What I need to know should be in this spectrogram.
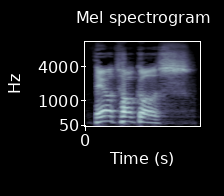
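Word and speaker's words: Theotokos: Now I would normally pronounce the but given the ecclesiastical usage in Rome and Eastern Orthodoxy I've just decided it's easier to go with the modern use and I'll I'll deal with the pronunciation issues later. Theotocos in the is the modern pronunciation um means godbearer and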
